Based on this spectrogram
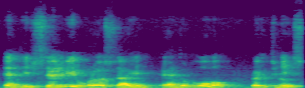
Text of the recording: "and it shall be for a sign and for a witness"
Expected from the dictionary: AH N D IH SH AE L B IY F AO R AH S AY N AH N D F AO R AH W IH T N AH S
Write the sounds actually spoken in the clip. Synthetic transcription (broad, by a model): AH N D IH S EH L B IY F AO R AH S AY N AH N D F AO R AH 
